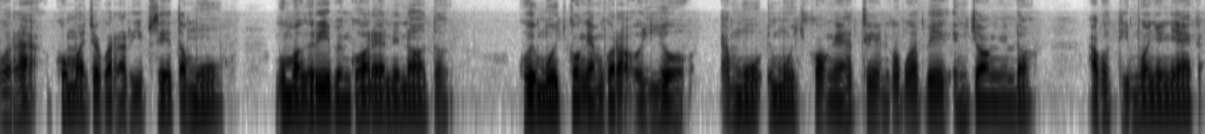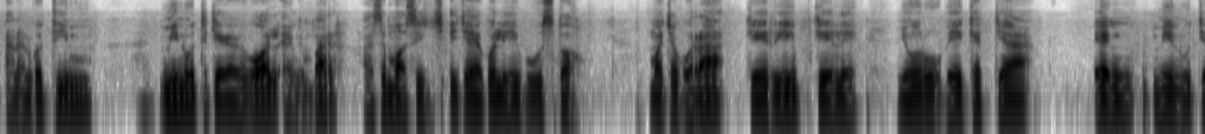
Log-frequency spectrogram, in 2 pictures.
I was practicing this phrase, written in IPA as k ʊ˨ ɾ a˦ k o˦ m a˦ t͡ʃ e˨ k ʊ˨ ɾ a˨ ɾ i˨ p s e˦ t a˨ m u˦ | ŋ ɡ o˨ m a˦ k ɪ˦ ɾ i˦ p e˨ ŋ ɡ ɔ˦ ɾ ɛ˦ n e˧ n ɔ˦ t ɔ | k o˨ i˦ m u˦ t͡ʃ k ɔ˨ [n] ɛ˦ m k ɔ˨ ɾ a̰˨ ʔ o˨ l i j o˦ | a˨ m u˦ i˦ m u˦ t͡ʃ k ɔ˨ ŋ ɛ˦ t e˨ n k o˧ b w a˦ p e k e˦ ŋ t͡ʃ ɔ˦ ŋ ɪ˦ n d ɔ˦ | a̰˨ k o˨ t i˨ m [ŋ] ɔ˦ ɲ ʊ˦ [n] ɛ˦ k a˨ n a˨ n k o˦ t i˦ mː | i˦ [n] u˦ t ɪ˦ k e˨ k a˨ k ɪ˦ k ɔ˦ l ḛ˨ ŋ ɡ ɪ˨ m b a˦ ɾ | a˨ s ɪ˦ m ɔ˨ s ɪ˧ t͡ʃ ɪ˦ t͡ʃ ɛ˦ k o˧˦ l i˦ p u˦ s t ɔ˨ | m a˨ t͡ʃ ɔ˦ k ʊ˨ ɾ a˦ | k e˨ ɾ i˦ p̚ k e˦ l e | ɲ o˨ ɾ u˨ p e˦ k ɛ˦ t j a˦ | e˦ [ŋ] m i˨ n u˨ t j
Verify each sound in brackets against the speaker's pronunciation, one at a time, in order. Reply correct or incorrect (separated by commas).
incorrect, correct, incorrect, correct, correct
